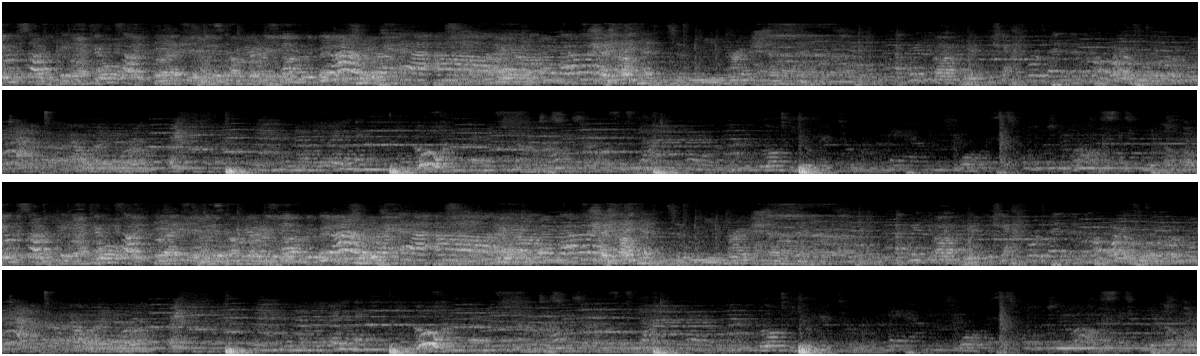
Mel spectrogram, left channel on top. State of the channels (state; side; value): normal; both; correlation 0.42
